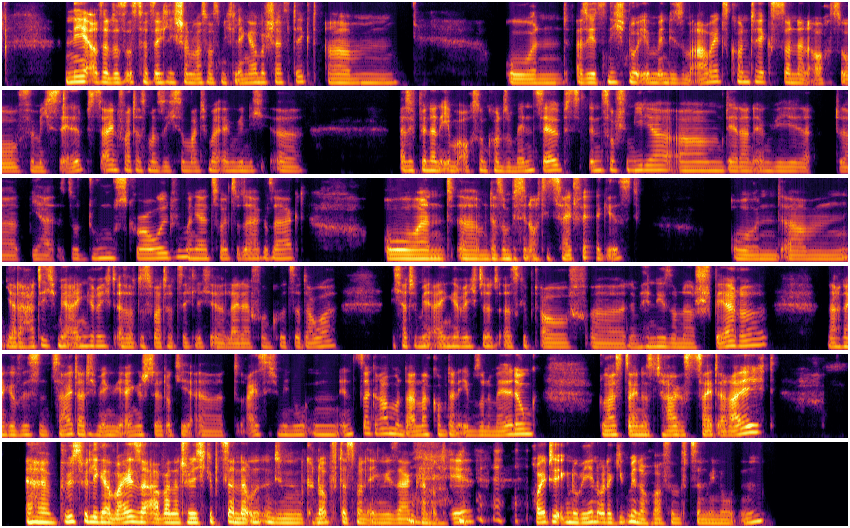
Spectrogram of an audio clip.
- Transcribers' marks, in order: other background noise; in English: "doomscrollt"; chuckle
- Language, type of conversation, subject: German, advice, Wie kann ich digitale Ablenkungen verringern, damit ich mich länger auf wichtige Arbeit konzentrieren kann?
